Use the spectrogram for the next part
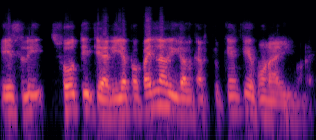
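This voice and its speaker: A man's voice: mid-range voice, quick pace, pushed and bright. A man giving emphatic political analysis on a talk show, pressing pointed questions.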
